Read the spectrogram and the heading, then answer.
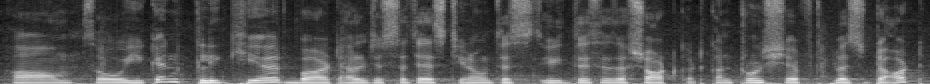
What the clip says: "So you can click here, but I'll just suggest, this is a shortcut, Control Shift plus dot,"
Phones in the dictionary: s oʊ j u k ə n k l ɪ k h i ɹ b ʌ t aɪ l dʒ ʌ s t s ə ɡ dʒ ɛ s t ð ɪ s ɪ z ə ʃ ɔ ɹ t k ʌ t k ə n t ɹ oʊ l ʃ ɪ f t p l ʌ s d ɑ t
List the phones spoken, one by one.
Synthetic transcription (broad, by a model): s oʊ j u k ə n k l ɪ k h i ɹ b ʌ t aɪ l dʒ ʌ s t s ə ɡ dʒ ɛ s t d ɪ s ɪ z ə ʃ ɔ ɹ t k ʌ t k ə n t ɹ oʊ l ʃ ɪ f t p l ʌ s d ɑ t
